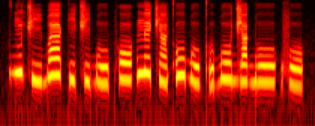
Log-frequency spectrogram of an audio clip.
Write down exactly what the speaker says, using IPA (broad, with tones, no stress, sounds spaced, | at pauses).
d ũ˦ t͡ʃ iː˨ b aː˦ k i˨ t͡ʃ i˨ ɓ oː˨ pʰ ɔ˦ | n ɛ˦ t͡ʃ ã˨ kʼ oː˦ ɓ oː˨ kʼ ʊ˨ ɓ oː˦ d͡ʒ a˦ ɡ͡b oː˦ | f oː˨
